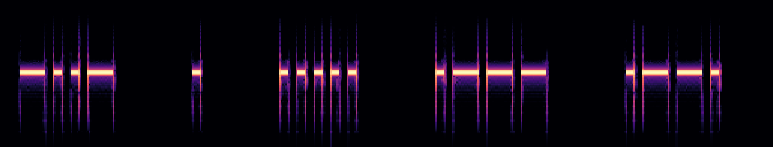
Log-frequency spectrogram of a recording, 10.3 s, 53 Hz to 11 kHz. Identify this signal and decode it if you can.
Morse code, heard as a keyed tone, about 10 wpm, spaced as for 6 wpm, 800 Hz. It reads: XE5JP
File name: LEZIONI / 8 YJ45 / 8 YJ45 ws 10wpm 3843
